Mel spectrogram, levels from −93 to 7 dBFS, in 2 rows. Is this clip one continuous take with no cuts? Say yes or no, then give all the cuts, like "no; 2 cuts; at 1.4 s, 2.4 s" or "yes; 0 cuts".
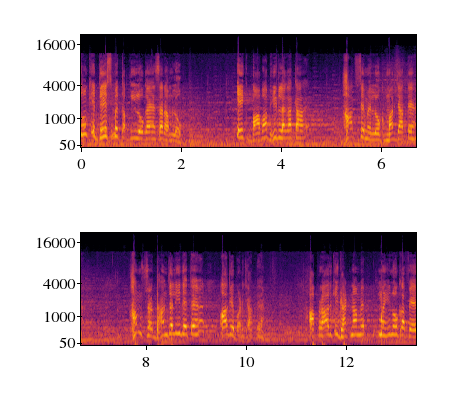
yes; 0 cuts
